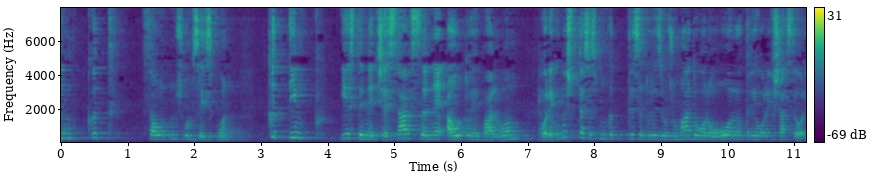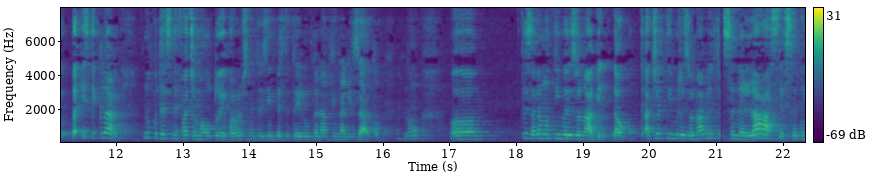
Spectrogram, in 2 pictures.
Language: Romanian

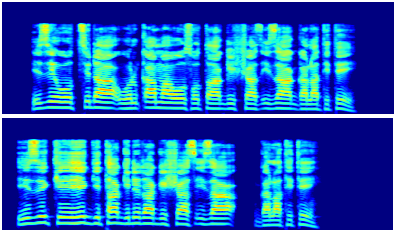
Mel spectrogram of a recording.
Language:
Gamo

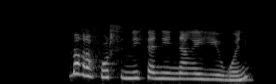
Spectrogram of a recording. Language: Kabyle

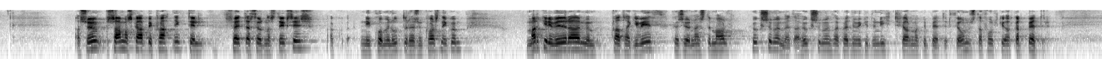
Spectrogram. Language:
Icelandic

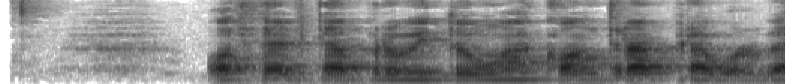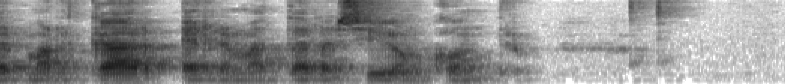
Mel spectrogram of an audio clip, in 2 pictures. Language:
Galician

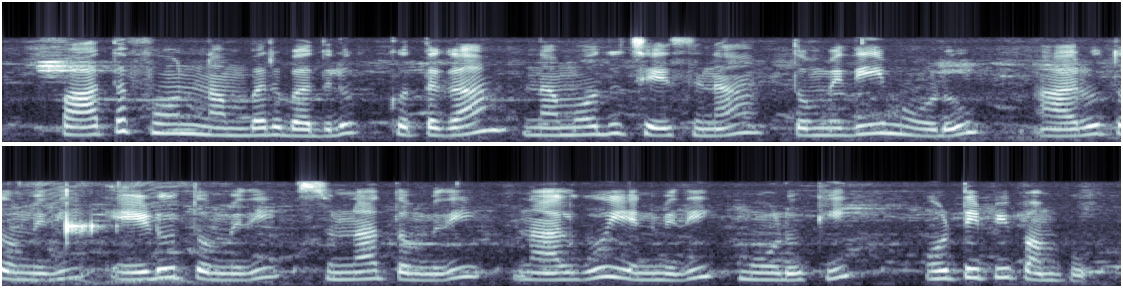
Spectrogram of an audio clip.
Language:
Telugu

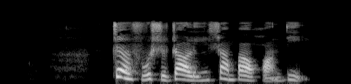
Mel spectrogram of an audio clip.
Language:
Chinese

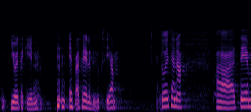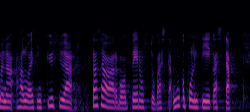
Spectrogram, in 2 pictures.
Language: Finnish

